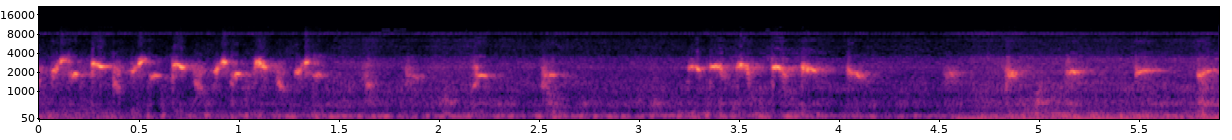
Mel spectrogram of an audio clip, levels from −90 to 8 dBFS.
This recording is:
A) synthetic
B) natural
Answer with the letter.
A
